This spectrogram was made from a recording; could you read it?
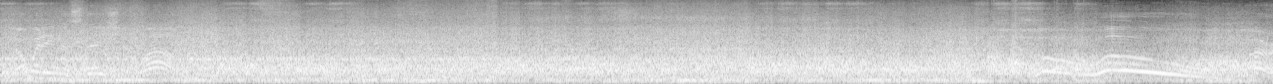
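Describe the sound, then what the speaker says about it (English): A late-night subway train pulls out of an empty station with a steady rumbling roll that fills the whole stretch, and a rising wheel squeal near the end. "Here's the train leaving the station, and nobody in it."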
